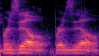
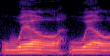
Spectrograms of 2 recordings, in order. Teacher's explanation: claro que tem que puxar esse L, esse light L se chama na frente da boca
